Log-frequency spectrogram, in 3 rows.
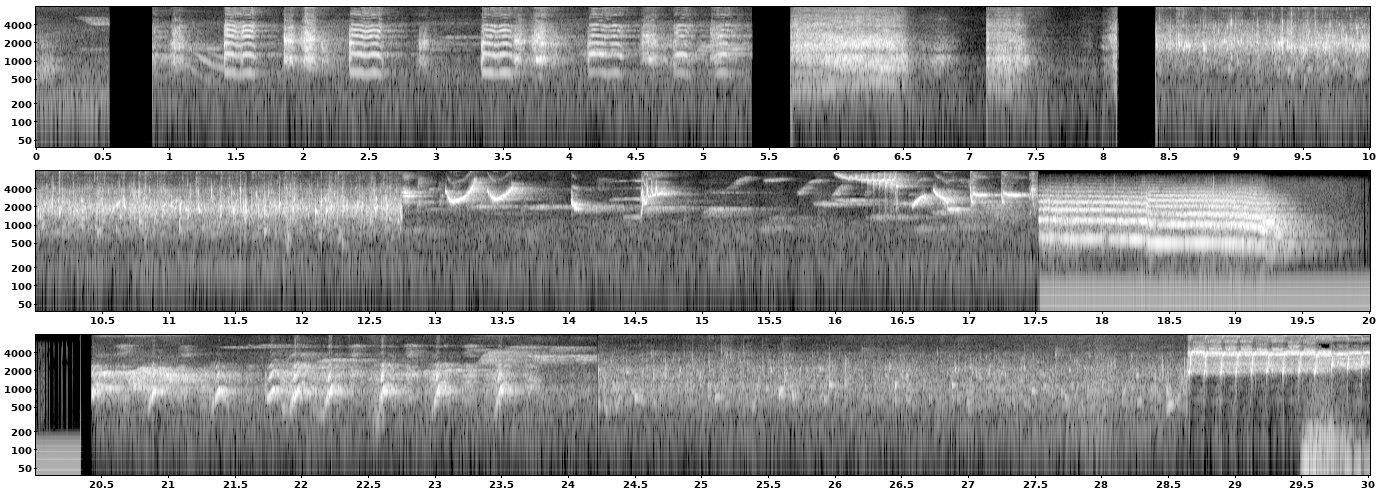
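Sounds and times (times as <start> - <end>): bird sweeping calls: 28.6 - 30.0.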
